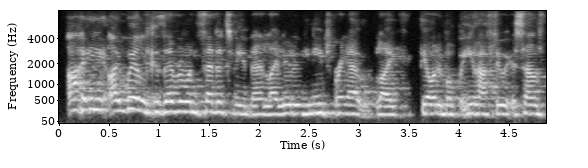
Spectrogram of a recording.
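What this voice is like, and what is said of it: Irish Cork accent. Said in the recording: “your Cork accent”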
